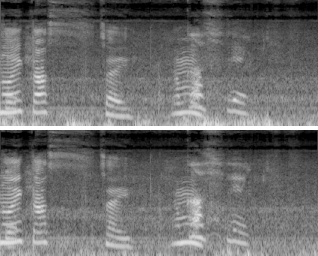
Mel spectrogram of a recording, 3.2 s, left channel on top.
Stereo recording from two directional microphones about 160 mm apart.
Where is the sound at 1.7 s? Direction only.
65° left (ahead or behind).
